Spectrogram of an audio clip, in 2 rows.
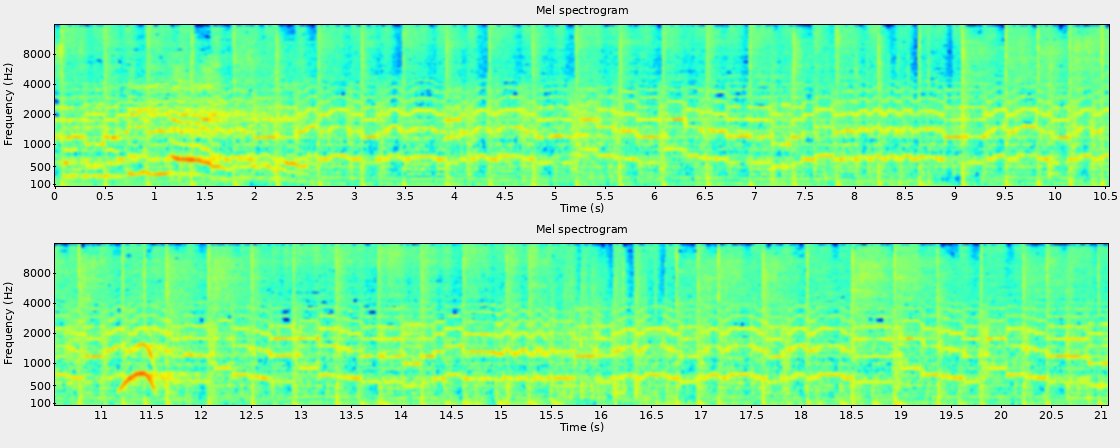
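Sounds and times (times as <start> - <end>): drum kit beat: 0.0 - 21.0
guitar melody: 0.0 - 21.0.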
